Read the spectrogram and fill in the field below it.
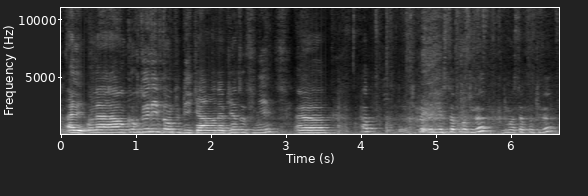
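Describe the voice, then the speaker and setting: A woman's voice: fairly high pitch, brisk. A woman performing a mentalist act on stage, playfully guiding audience volunteers and patiently repeating her instructions. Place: live show venue with audience. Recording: echoey, distant mic, noisy live room.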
